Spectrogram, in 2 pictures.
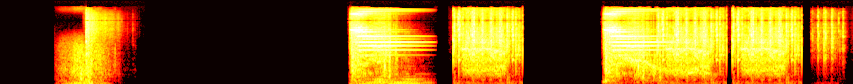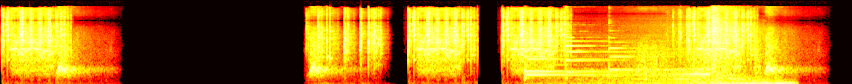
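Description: Weapon blows strike and clatter in short bursts.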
